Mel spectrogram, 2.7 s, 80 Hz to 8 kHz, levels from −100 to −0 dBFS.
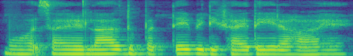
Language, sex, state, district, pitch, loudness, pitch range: Hindi, female, Arunachal Pradesh, Papum Pare, 165 Hz, -16 LUFS, 165-175 Hz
